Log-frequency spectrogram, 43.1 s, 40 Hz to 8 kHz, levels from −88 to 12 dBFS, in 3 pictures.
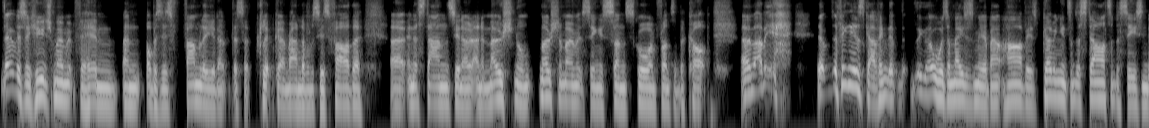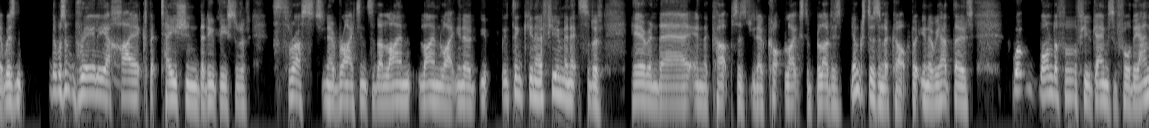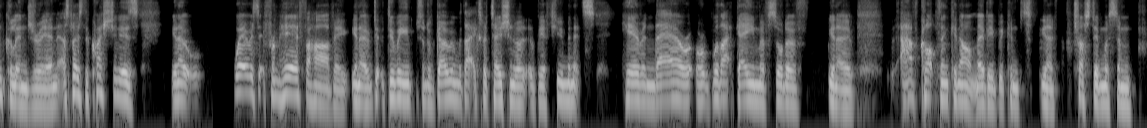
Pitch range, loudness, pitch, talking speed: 110-135 Hz, -22 LUFS, 120 Hz, 260 wpm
